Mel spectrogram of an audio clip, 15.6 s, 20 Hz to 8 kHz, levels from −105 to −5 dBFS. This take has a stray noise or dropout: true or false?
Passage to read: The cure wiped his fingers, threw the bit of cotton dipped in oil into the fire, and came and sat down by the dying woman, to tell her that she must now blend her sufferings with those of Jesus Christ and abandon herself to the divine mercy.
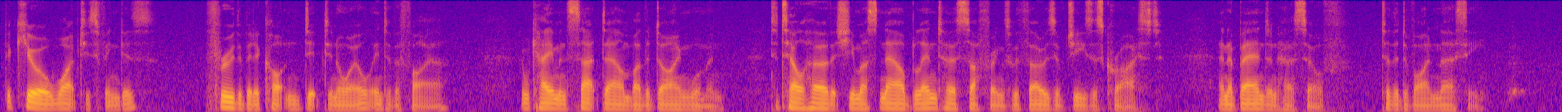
true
